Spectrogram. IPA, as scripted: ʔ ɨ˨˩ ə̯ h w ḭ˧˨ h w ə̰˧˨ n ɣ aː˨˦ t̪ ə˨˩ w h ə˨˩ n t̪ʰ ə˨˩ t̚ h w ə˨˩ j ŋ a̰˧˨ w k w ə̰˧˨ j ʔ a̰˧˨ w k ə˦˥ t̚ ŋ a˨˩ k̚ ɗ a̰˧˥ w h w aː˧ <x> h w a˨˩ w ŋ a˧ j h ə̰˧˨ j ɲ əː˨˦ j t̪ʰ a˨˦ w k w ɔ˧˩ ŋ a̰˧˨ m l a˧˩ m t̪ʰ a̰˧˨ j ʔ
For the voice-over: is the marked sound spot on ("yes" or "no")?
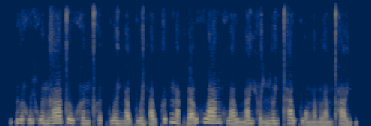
no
